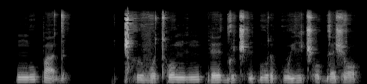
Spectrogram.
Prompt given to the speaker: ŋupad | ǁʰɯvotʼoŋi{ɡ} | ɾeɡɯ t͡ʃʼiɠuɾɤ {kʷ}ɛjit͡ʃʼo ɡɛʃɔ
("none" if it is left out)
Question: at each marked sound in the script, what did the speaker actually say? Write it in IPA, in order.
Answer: ŋ, kʷ

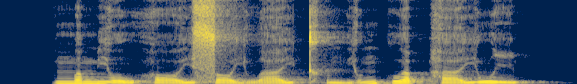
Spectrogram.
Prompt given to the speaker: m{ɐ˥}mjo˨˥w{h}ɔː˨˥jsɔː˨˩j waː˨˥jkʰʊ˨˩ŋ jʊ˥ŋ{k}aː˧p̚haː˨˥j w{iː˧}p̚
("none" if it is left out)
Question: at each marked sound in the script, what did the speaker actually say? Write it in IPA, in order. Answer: ɐ˥, h, kʷ, iː˧

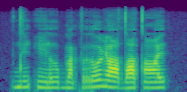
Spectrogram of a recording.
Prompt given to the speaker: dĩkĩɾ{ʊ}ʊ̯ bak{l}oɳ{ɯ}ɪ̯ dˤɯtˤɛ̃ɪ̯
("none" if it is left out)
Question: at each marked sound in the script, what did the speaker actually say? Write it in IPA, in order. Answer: ɯ, r, ɤ

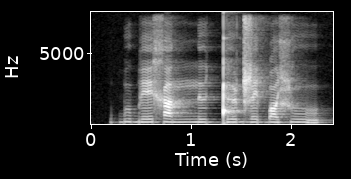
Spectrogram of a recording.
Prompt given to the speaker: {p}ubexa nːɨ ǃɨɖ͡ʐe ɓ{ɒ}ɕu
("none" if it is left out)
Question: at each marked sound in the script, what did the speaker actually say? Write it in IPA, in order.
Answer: ɓ, ɒ

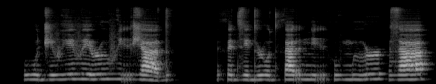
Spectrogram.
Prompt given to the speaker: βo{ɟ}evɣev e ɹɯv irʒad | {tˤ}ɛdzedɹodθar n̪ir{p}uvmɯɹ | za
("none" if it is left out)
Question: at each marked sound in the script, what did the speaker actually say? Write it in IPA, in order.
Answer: d͡ʒ, θ, h

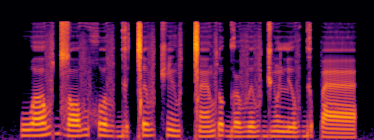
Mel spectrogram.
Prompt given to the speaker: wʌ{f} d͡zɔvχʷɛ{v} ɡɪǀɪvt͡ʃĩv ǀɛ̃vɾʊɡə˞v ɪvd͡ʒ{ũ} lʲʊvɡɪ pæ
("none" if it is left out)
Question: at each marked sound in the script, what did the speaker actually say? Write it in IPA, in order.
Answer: v, v, ũ

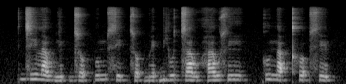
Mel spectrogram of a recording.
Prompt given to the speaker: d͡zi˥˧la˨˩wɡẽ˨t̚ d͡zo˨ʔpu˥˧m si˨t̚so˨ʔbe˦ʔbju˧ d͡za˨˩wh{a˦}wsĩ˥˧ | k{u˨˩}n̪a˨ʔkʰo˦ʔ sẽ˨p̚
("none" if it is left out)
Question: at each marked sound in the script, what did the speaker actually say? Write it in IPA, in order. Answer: a˦, u˥˧

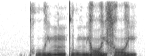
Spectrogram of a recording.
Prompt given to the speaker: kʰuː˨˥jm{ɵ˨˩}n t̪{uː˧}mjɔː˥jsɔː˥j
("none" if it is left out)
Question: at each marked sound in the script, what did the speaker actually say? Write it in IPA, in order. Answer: ɵ˧, uː˨˥

